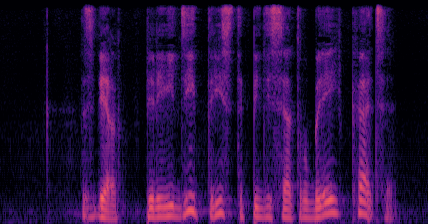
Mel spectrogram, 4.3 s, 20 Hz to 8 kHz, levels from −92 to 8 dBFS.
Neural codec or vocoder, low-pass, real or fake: codec, 16 kHz, 1.1 kbps, Voila-Tokenizer; 7.2 kHz; fake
